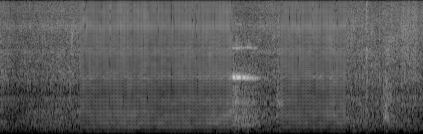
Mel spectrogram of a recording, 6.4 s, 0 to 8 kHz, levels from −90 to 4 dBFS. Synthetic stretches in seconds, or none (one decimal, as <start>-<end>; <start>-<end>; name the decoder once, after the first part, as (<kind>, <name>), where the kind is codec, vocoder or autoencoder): 1.2-3.5 (vocoder, BigVGAN v2); 4.2-5.2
